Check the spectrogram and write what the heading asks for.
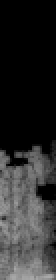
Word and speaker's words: Hannigan: Nicholas Brandon, Allison Hannigan, is that how you pronounce Hannigan. – Her name? Hannigan, okay.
